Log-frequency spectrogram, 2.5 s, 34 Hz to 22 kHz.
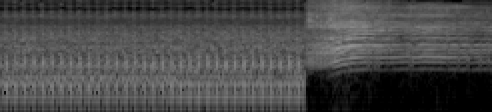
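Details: Toro mower, Briggs & Stratton engine 104M02-0010-F1, after reed valve replacement stopped oil blowing through the air filter: single-cylinder steady even buzz before cutting off; no oil leak now, though owner suspects a carburetor issue.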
